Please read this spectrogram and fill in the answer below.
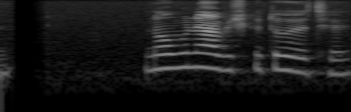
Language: Bangla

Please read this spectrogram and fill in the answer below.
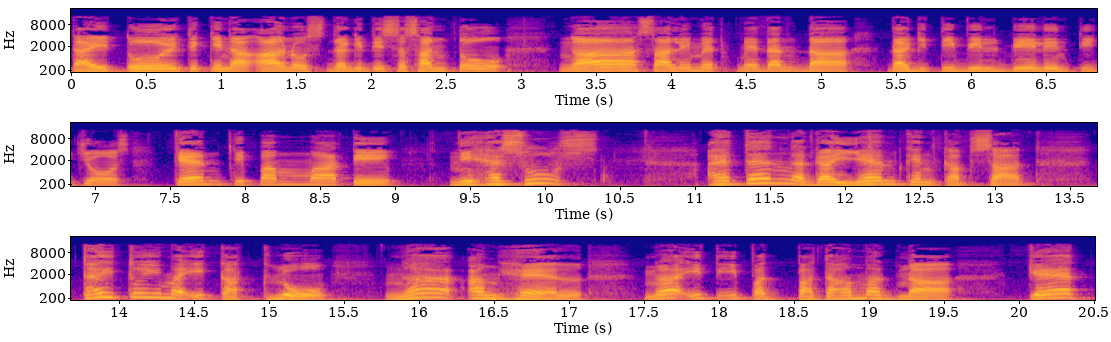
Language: Filipino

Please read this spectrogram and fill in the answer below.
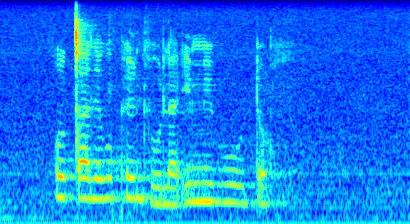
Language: Swati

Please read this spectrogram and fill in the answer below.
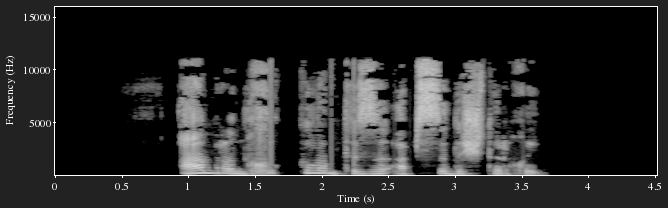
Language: Abkhazian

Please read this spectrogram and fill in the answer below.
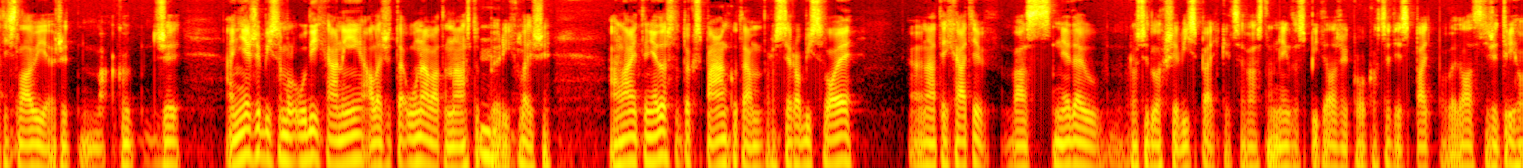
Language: Slovak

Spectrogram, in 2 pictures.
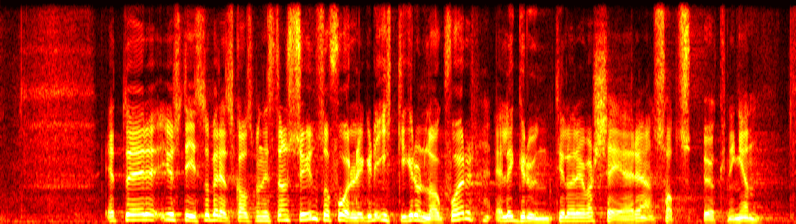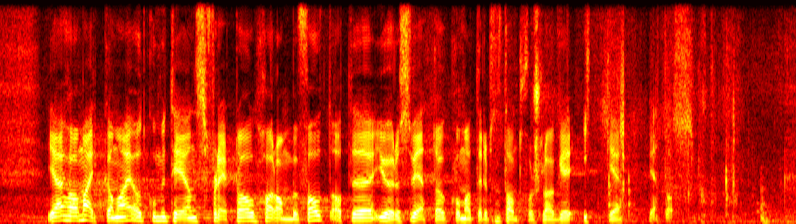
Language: Norwegian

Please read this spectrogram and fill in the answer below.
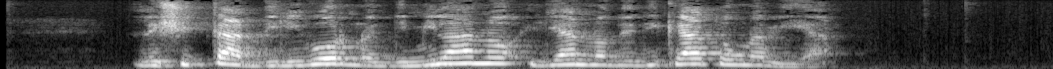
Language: Italian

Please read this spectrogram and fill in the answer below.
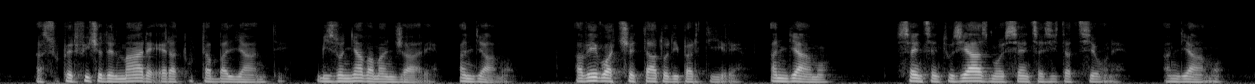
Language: Italian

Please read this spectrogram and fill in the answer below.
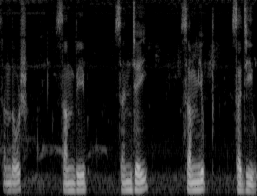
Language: Malayalam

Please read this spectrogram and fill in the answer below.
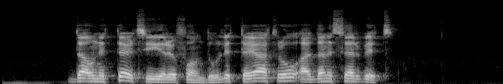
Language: Maltese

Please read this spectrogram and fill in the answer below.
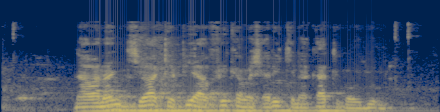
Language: Swahili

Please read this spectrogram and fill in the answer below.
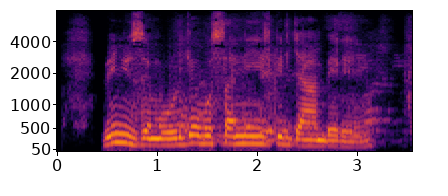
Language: Kinyarwanda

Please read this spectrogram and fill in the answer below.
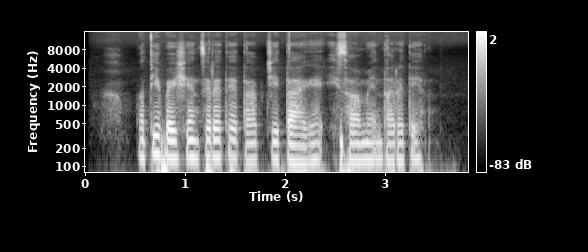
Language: Kalenjin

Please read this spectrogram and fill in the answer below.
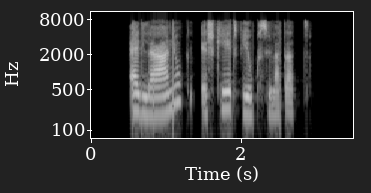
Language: Hungarian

